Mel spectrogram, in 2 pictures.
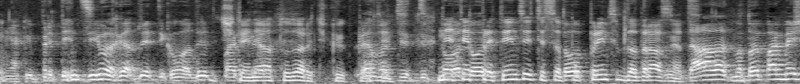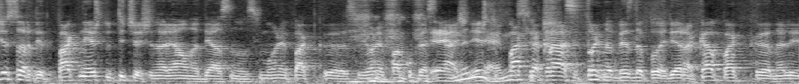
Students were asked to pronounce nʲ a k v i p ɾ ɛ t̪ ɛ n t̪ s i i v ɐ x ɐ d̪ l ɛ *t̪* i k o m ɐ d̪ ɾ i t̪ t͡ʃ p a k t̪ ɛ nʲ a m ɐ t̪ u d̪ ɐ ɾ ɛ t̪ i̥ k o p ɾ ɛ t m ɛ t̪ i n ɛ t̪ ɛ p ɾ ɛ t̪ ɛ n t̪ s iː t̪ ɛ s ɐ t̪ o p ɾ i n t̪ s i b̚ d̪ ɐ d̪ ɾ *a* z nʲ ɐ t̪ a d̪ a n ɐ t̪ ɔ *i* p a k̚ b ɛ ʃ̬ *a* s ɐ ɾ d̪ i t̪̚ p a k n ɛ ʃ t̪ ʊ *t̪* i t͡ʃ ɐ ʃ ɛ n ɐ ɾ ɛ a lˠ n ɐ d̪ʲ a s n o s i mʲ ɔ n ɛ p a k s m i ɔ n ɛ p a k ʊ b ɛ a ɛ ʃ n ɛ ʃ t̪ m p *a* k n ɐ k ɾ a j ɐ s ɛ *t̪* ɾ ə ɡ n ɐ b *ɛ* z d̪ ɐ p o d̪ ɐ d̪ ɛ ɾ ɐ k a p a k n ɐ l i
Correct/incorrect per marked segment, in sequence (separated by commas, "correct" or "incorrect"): correct, correct, incorrect, incorrect, correct, correct, correct, correct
